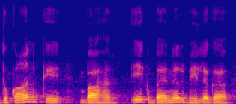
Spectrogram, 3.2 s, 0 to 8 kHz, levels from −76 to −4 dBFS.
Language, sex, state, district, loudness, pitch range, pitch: Hindi, male, Uttar Pradesh, Lucknow, -19 LUFS, 125-155 Hz, 135 Hz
